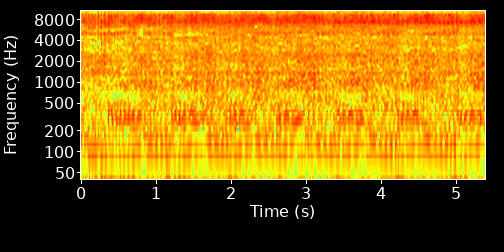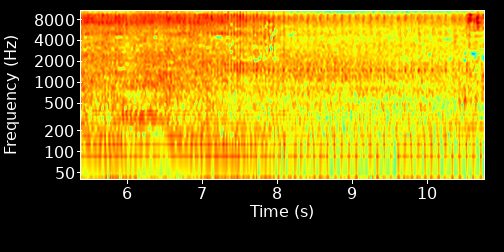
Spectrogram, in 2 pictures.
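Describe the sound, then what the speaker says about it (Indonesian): Motorcycle engine with valve clearance needing adjustment, running loud and close with a steady rhythmic ticking knock for about seven seconds before the pulsing eases into a smoother idle. "cuman pada bagian klep itu harus di setel karena yang berbunyi itu bukan bagian dalam, cuman klep."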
